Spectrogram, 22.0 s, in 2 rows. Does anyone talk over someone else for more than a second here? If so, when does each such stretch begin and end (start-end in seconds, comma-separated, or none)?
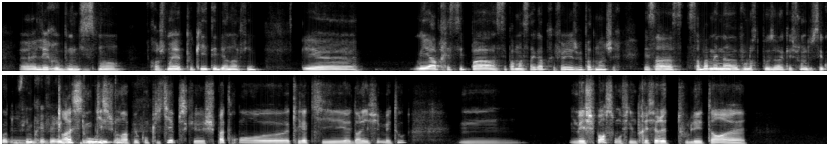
11.1-12.7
